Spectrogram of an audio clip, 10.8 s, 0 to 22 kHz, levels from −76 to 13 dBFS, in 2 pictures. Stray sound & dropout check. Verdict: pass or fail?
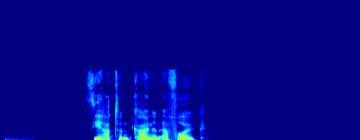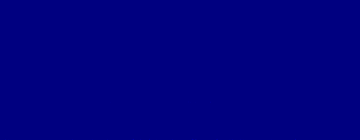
pass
